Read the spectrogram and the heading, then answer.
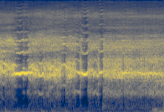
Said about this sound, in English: that starts at the eye, but you swear you hear it all around you as screams from spirits and things you don't even comprehend are screaming from the other side.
